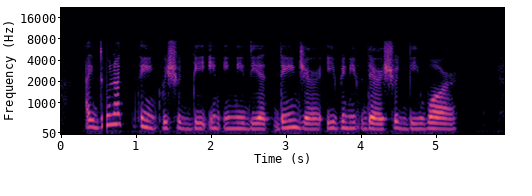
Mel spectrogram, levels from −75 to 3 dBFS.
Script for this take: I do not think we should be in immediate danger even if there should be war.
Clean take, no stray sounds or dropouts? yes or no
no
